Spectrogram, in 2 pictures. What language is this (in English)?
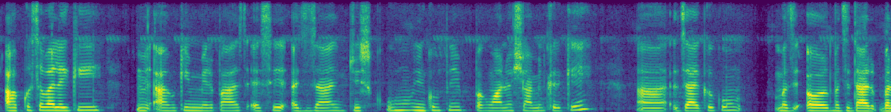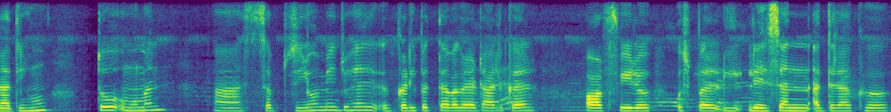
Urdu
